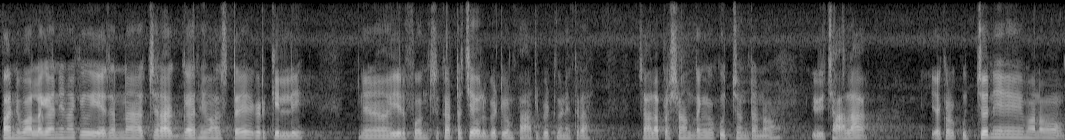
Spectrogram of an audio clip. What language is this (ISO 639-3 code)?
tel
